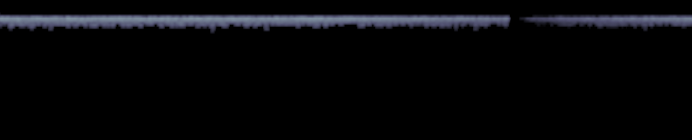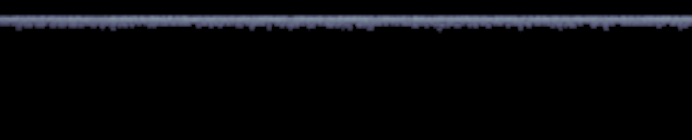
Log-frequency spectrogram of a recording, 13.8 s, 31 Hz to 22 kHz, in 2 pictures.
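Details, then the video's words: Continuous shrill buzzing of a coneheaded katydid (애매부리), 2020 recording, broken by one brief pause near five seconds before resuming as an even, very high, hissing drone. "애매부리, 여러번 듣기, 곤충소리"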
